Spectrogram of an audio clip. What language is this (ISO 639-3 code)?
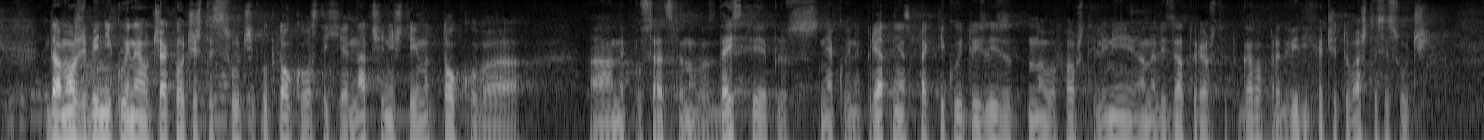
bul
